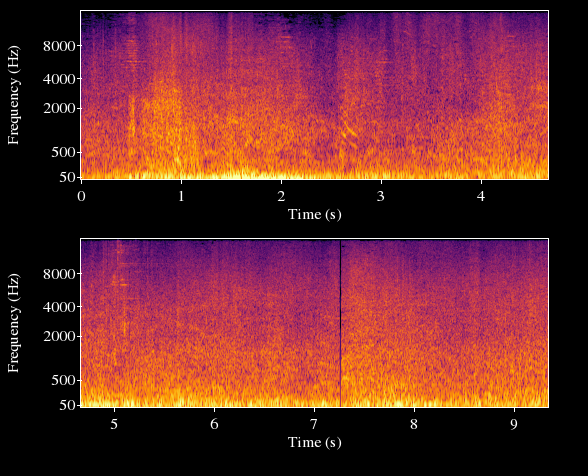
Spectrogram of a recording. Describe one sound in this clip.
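Weapons clash in a video game melee fight.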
